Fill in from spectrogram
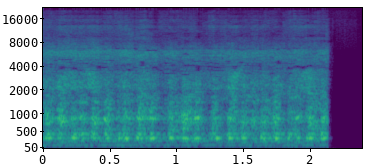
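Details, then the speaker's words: Washing machine that leaks water and is noisy during spin: a steady low drone with a quick pulsing throb, about four beats a second. The centre shaft/post and its seal are worn with use, so the leak comes from the tub centre; worn shaft and seal. "Todo esto proviene del centro de aquí de la lavadora. Aquí, aquí en la en la parte de a medias lleva una flecha, un poste y lleva un empaque."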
